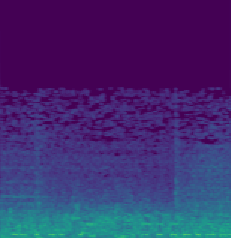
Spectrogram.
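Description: Football commentary in Spanish, the commentator's voice raised and unbroken, over the continuous noise of a large stadium crowd.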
